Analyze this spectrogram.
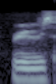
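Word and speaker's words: Ruiz: Don Miguel ruse I apologize for pronouncing his name wrong it's Don m-i-g-u-e-l ruse r-u-i-z um he's done a book called The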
